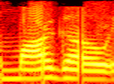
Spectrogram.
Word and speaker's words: Margot: And I want people to know that while Margot is how you say her name, Margot does spell her name with a T.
